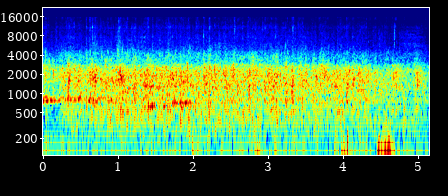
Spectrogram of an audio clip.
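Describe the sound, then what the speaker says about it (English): Luncheon audience applauding steadily for about five seconds, a dense even wash of many hands clapping in a room, fairly distant and moderately loud throughout. "I think it deserves a round of applause."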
